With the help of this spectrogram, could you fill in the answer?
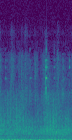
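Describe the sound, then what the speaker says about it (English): A low-flying training airplane passes overhead above rural Ontario backroads, a steady loud engine drone with strong low rumble filling the whole moment without pause. "That is the plane."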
